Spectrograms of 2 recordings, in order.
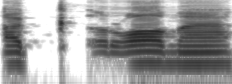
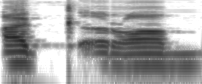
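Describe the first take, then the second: First: The word ends with a short a vowel. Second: The word ends on a bare m consonant. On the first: "मीम जबर मा" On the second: "आगे वक्फ"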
